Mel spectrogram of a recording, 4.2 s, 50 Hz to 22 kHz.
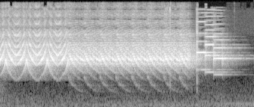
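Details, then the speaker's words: Wsdcam 113dB wireless vibration motorcycle alarm, armed and then bumped: a loud, high-pitched warbling siren sweeps up and down about four times a second, then cuts off; the alarm is fully triggered. "Someone comes along and bumps into it. Now that's the first thing you'll hear. When bump into it, set the alarm off."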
